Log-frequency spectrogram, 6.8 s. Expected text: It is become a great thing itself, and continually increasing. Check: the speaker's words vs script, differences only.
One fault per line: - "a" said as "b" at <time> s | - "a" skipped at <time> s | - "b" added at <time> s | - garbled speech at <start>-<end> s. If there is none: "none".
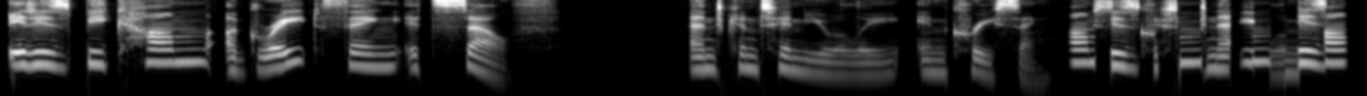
- garbled speech at 5.3-6.7 s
